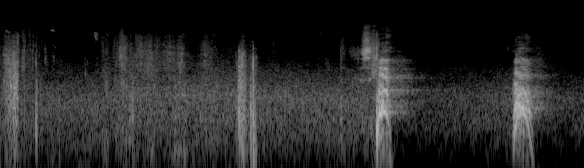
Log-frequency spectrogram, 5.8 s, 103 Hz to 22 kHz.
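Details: Female dog wearing a protective cone after a right leg operation, chasing squirrels in a local forest in December 2021: two sharp, loud barks over a few seconds, with scattered faint clicks, rustling and footsteps.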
